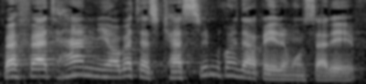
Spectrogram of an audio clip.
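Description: A man's voice: sits high, big pitch swings. A man teaching a grammar lesson, explaining rules step by step with examples.

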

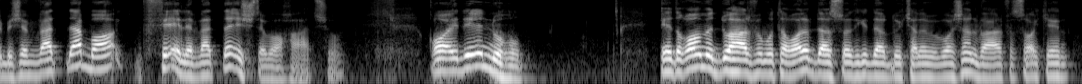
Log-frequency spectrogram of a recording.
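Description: A man teaching a grammar lesson, patiently explaining rules and repeating examples slowly. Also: medium pitch, darkish tone. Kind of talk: classroom lecture.

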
